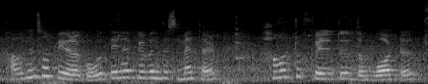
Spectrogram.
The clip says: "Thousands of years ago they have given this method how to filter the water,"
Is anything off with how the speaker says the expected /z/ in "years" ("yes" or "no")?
yes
